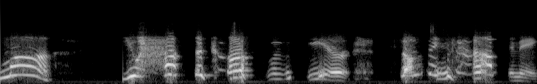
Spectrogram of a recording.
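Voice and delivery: play-acted shrill, very high top-of-the-lungs yell. Retelling how a woman's daughter screamed for her mother, imitating someone yelling. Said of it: "starts yelling at the top of her lungs".

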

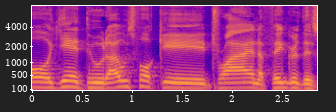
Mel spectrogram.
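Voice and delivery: put-on Baltimore man voice. Describing a guy the speaker knows, imitating a Baltimore guy. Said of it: "my Baltimore guy's like".

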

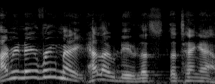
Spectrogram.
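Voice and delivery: put-on Louisiana accent. Telling how Vic showed up at the old apartment, the speaker quotes him in Vic's funny Louisiana accent. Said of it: "he had a really funny Louisiana accent".

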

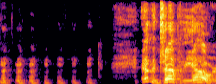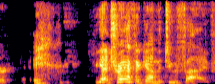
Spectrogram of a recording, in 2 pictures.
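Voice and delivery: on-air radio DJ announcer voice. Asked for his radio voice, he demonstrates it: radio announcer voice. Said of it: "Your radio voice".

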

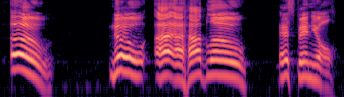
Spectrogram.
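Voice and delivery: loud, feigned clueless, play-dumb delivery. Retelling facing an angry man with a gun, retelling playing dumb. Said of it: "I was going to play dumb".

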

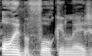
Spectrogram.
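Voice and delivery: put-on Cockney accent, man's voice. Retelling a video of a man rowing with security guards: imitating a Cockney man. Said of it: "kinda like a Cockney geezer".

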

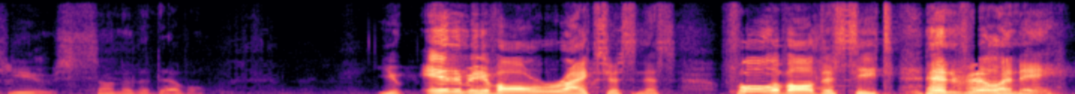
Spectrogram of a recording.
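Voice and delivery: very loud, booming, swooping, theatrical delivery. Reading the passage aloud, the speaker gives the words to Elymas in a dramatic voice. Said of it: "you can't just read this in a normal voice".

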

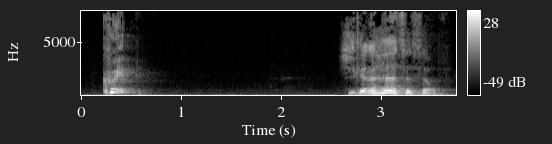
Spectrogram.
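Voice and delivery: acted, sudden, high, loud shout. Recalling their little daughter nearly rolling off the sofa: retelling a shout. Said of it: "And I shouted out".

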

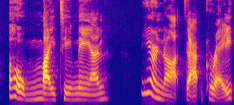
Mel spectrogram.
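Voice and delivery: ironic, belittling, sarcastic mocking tone. Showing how the verse should be read: sarcastic tone. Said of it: "read this verse with a sarcastic tone".

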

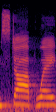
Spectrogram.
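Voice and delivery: plain

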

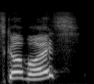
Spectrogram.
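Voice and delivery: very high voice with a Canadian lilt. Explaining what to yell near the goal, speaker demonstrates a canadian accent. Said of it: "develop a Canadian accent".

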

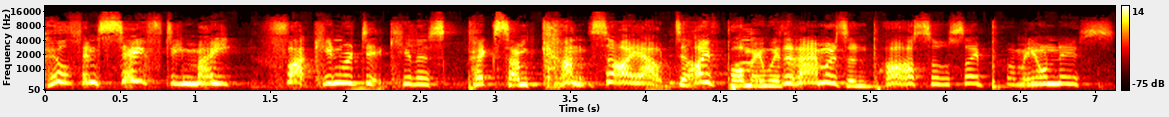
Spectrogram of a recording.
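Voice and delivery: very high-pitched cartoon crow character voice. Reading a story aloud, giving the crow's reply in Postman Crow voice. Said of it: "How quickly did you regret doing that voice".

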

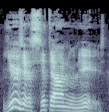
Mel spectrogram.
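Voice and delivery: put-on slow, drawn-out, drunken showman voice. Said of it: "like a drunk [name]".

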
